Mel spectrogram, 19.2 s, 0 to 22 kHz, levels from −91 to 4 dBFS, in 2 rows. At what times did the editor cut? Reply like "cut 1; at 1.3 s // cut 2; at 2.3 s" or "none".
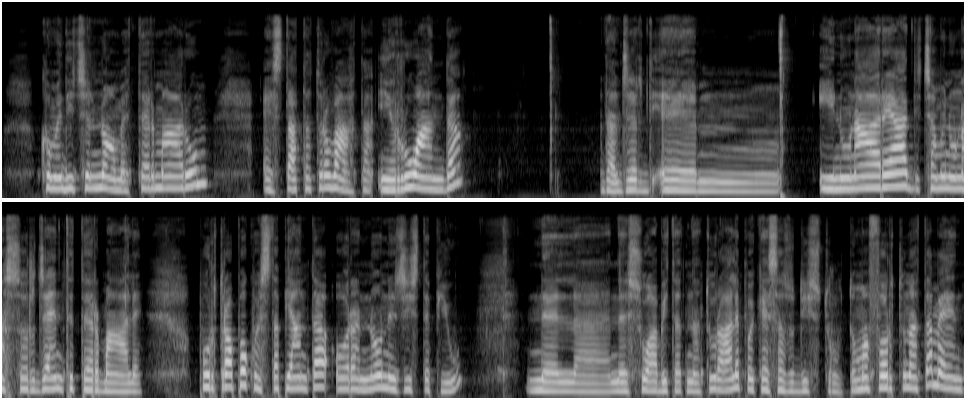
none

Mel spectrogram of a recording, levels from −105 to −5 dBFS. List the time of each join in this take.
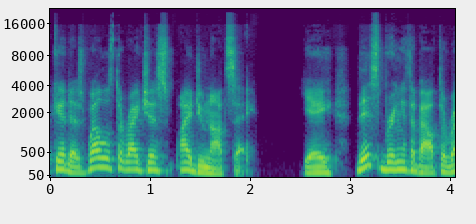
cut 1; at 2.4 s

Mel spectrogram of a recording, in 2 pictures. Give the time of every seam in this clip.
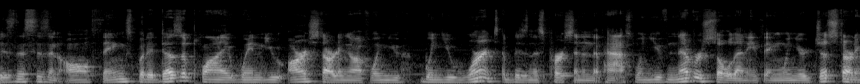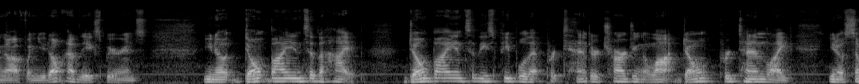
cut 1; at 14.5 s

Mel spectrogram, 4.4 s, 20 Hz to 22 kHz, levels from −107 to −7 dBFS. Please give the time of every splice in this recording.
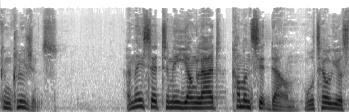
cut 1; at 1.5 s // cut 2; at 2.8 s

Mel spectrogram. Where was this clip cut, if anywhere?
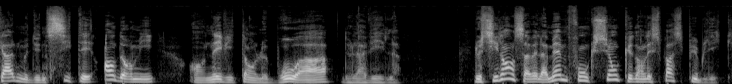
none

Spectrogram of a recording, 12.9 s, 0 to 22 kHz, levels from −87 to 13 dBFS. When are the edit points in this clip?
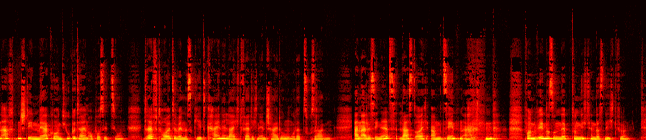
cut 1; at 7.0 s

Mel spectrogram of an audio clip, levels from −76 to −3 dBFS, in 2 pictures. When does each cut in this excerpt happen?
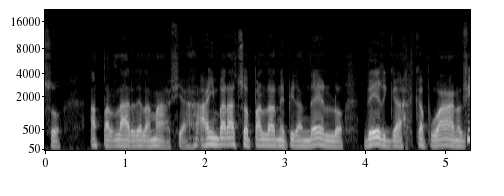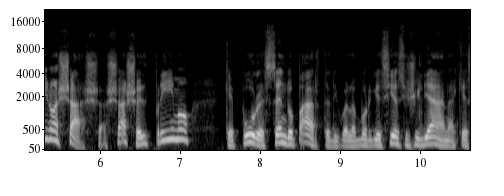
cut 1; at 5.2 s

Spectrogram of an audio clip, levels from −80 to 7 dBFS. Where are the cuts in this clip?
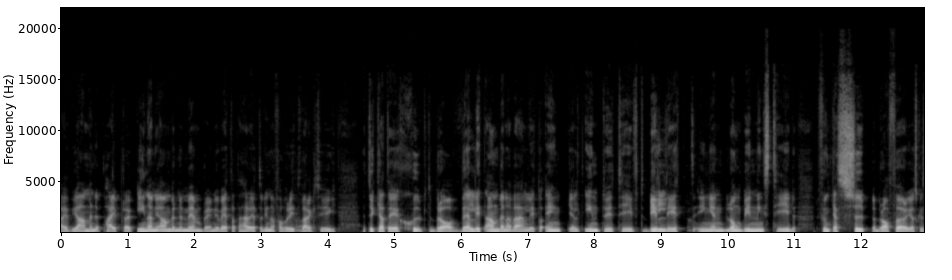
none

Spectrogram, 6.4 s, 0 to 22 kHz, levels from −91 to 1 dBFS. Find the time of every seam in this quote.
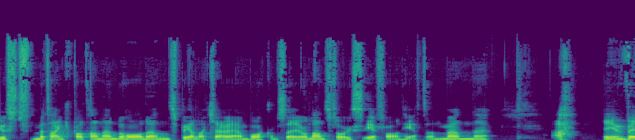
none

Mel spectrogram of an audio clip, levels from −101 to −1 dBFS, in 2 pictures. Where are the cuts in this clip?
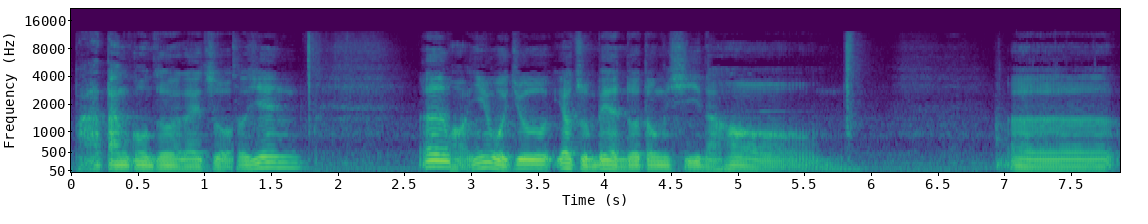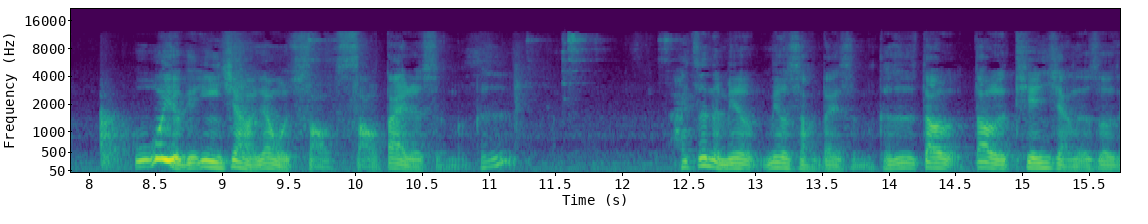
cut 1; at 1.2 s // cut 2; at 2.8 s

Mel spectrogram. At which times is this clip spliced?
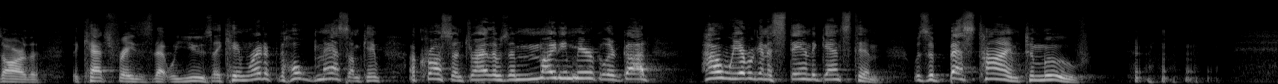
cut 1; at 2.1 s

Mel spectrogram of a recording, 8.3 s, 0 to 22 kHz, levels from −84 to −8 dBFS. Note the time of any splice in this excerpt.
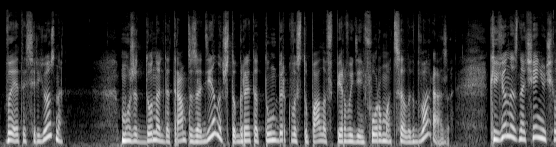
cut 1; at 2.8 s

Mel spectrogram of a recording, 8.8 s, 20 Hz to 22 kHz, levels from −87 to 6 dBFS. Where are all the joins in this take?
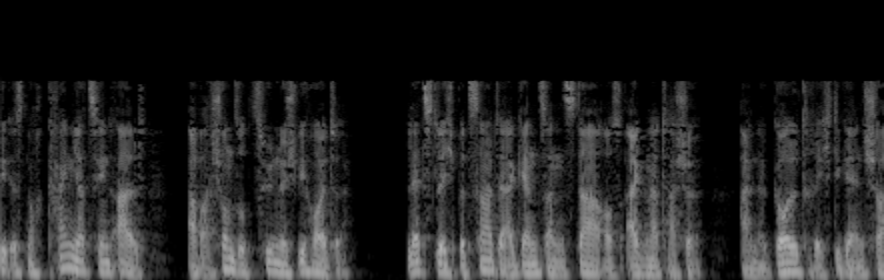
none

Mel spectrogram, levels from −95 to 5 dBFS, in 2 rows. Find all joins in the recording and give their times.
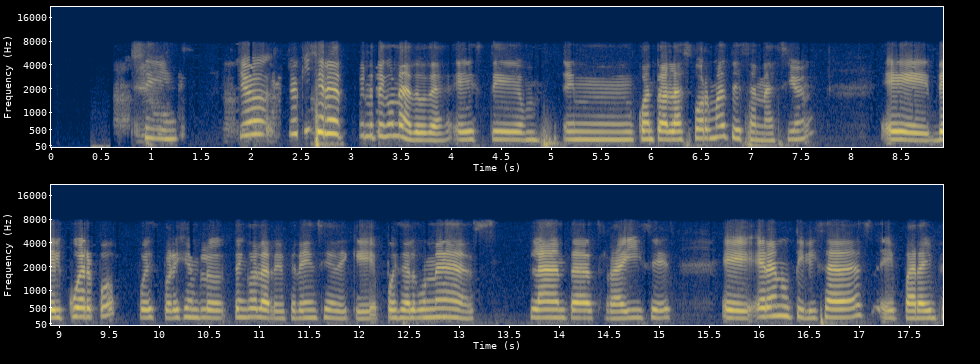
none

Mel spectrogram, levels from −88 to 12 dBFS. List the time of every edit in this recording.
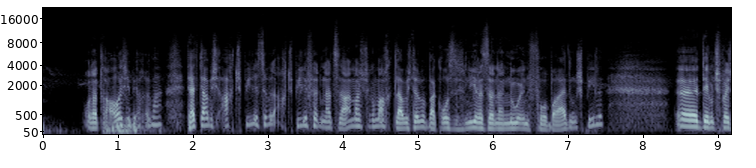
none

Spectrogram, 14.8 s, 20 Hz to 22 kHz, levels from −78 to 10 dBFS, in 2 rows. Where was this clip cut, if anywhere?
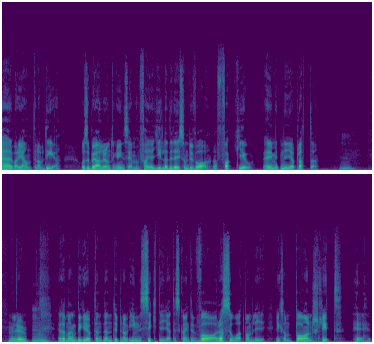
cut 1; at 9.4 s // cut 2; at 12.8 s

